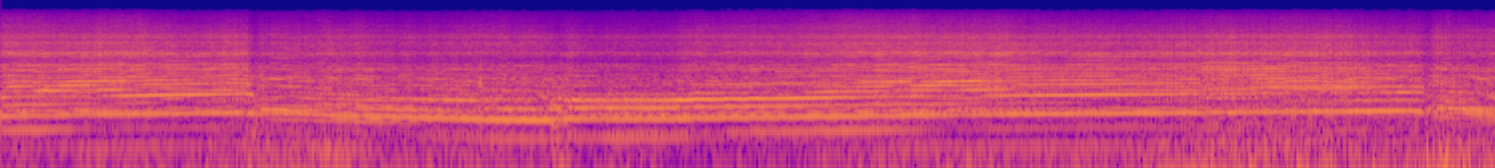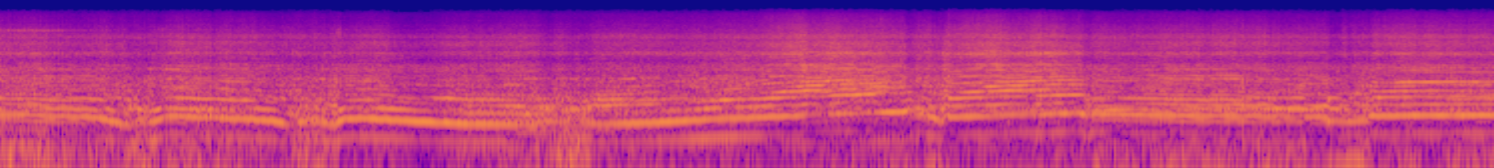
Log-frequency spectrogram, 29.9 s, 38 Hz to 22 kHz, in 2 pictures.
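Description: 1973 BMW 3.0 CSL Group 2 race car's straight-six at racing speed, the revs climbing and dropping with each gear change. About halfway through, the revs dip and recover several times in quick succession before the engine pulls up again.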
